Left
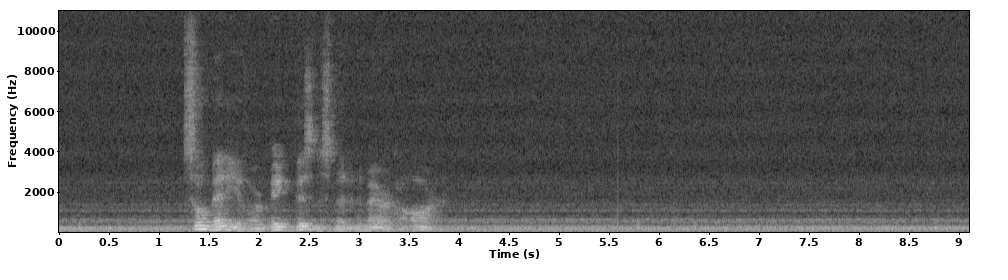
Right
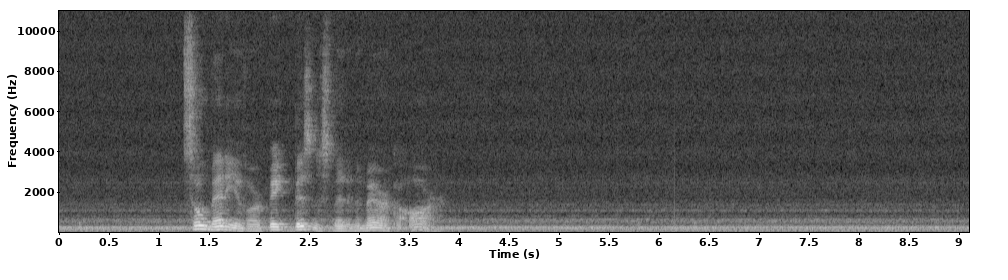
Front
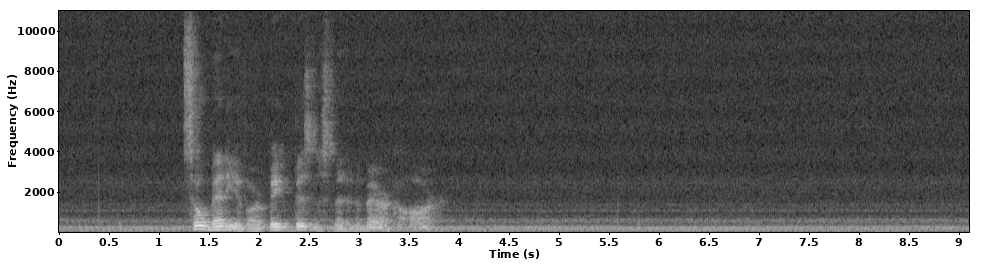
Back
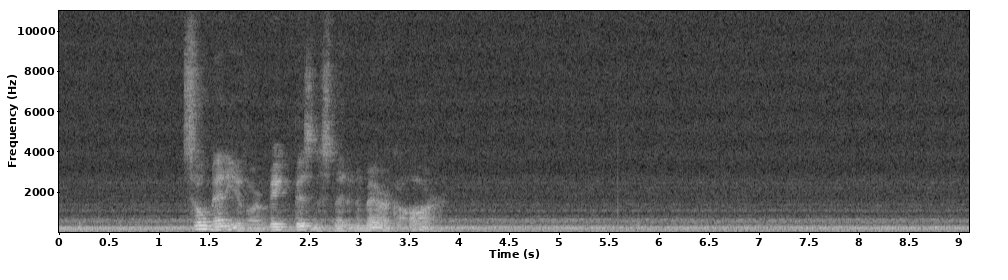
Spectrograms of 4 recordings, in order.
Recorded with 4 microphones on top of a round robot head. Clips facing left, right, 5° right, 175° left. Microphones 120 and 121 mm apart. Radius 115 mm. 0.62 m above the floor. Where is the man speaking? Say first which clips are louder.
Right 6 dB, front 4 dB; 45° right, 1.4 m; by 3.9 s 115° right, 1.9 m.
